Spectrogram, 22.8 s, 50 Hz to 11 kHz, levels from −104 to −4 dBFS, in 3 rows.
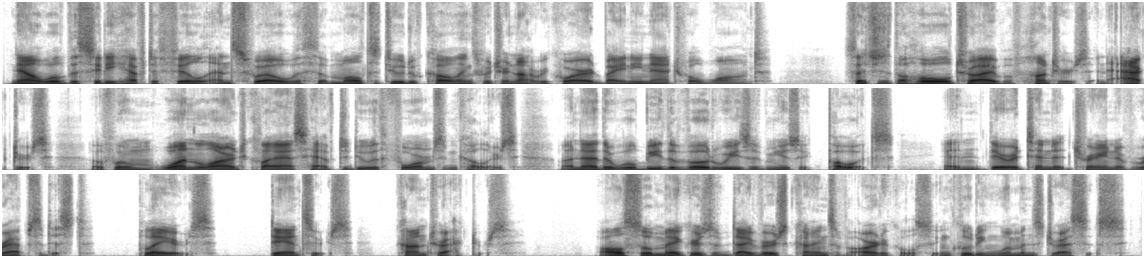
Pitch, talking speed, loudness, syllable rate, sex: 100 Hz, 180 wpm, -24 LUFS, 5.5 syllables/s, male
